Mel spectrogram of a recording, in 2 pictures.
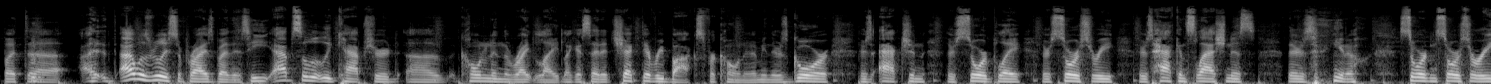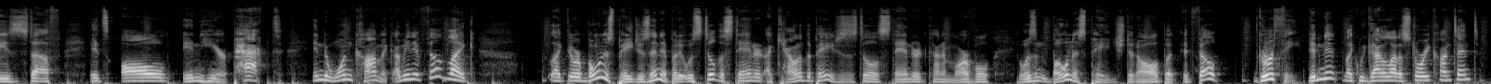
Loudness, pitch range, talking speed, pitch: -19 LUFS, 120-165 Hz, 210 wpm, 135 Hz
